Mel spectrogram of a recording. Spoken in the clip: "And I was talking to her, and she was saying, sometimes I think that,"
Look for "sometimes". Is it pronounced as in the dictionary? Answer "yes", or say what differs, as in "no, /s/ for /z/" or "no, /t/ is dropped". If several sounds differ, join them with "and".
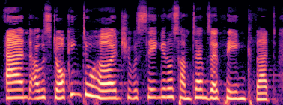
yes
